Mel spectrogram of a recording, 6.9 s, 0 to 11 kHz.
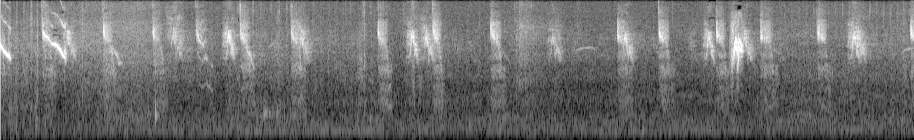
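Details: Sparrows coming to be fed at Tenmangu shrine in Nakanoshima, 21 June 2020; a busy stream of short, high chirps about two or three per second, uneven in spacing, over a low steady background hum.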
